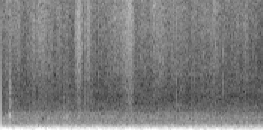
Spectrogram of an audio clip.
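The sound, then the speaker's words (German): A steady, blustery rumble of wind buffeting the microphone on a windy day with blue sky and bright sunshine, deep and continuous with slight gusty swells, fairly loud, with no voices. “Es ist ein bisschen windig, okay, aber.”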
